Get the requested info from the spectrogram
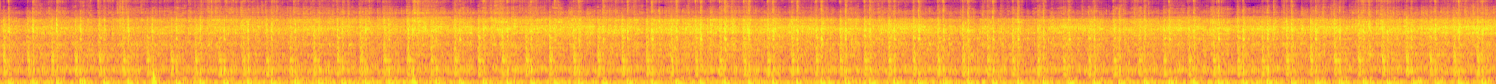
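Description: Walk-behind two-wheel hand tractor's single-cylinder diesel engine running steadily with a rapid, even chugging as it tills a rice paddy. A single sharp click sounds just under a second in.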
